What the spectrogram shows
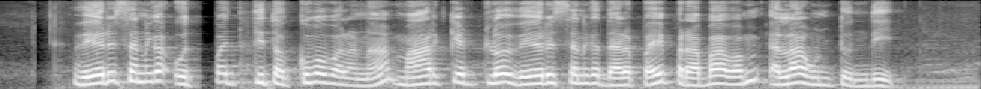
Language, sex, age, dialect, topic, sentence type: Telugu, male, 25-30, Utterandhra, agriculture, question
